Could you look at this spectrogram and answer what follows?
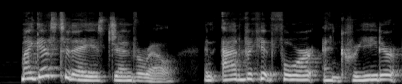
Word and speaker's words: Veralle: And to clarify, the pronunciation of my last name is Veralle, and I'm it's so sorry.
